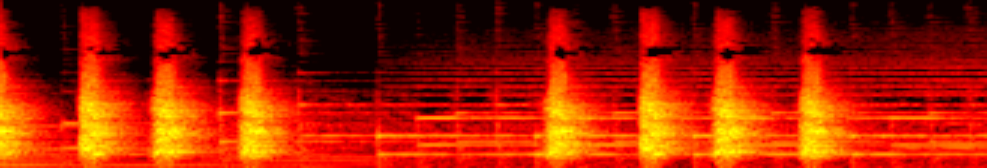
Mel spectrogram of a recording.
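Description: A dog barking in two runs of four quick barks, about two barks a second, with a pause of about two seconds between the runs, over background music with sustained tones.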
